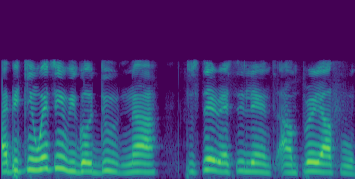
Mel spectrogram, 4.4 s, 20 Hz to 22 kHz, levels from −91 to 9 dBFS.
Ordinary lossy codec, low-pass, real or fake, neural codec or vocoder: none; 5.4 kHz; real; none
